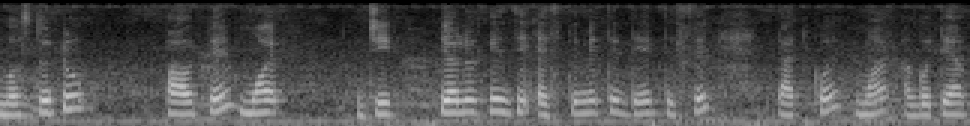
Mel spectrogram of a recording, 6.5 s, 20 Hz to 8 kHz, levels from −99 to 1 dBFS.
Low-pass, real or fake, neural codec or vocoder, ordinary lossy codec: 7.2 kHz; real; none; MP3, 48 kbps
